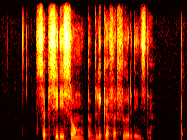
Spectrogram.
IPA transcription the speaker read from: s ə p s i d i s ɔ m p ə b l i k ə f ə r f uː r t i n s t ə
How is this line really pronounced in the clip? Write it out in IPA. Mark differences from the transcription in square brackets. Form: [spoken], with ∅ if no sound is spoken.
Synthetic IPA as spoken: s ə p s i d i s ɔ m p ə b l i k ə f ə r f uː r [d] i n s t ə

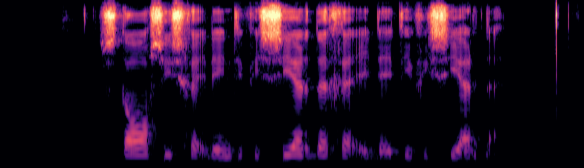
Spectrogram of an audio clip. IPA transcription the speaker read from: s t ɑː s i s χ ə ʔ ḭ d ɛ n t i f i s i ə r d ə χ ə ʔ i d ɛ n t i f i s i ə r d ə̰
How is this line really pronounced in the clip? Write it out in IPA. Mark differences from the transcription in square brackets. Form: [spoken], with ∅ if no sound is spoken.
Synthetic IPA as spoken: s t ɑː s i s χ ə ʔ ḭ d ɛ n t i f i s i ə r d ə χ ə ʔ i d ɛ n t i f i s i ə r d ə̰

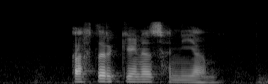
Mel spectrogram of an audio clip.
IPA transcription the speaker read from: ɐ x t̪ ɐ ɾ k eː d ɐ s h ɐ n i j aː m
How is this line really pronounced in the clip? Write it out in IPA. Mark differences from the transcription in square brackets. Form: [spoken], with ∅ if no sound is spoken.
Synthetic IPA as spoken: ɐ x t̪ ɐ ɾ k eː [n] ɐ s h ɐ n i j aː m

